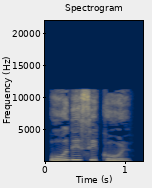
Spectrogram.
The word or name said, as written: ಓದಿಸಿಕೊಳ್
